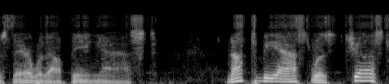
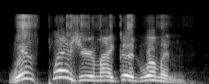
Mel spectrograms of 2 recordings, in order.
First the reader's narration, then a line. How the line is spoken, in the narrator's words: said the archbishop, stooping to shout in her ear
